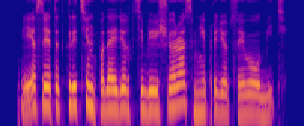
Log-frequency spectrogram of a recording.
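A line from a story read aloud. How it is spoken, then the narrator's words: Calm. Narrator (Russian): спокойно произнес Анхель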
